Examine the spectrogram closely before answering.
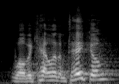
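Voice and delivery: excited Peter. Retold or imitated. Peter watches soldiers come to arrest Jesus, excited. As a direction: voice an eager Peter rallying for action. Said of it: "He was excited".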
